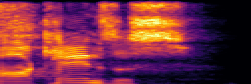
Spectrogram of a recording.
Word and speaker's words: Arkansas: I don't understand how that, because I always saw it and it was like spelled like Kansas. – Arkansas.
